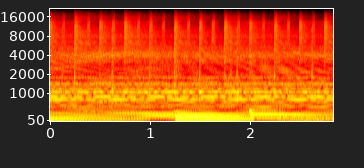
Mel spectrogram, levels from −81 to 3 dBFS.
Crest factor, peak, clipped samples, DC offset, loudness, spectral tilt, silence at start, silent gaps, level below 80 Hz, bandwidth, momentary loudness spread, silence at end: 14 dB; -2 dBFS; under 0.1%; under 0.1%; -16 LUFS; -4 dB/octave; 0 s; none; -30 dBFS; 20 kHz; 3 LU; 0 s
